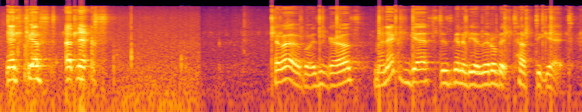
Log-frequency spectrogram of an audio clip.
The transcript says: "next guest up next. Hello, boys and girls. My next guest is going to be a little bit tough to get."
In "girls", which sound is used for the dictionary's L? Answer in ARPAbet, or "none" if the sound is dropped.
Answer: L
